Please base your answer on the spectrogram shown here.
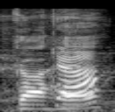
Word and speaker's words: Carrera: No, don't add an H in the middle. Carrera. Repeat after me. Re. No re. You know I'm not Spanish. Re. Re. You have to roll your. I'm horrible. Don't roll your R's.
